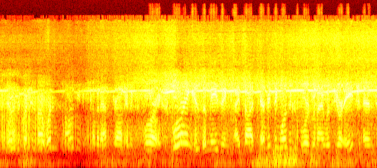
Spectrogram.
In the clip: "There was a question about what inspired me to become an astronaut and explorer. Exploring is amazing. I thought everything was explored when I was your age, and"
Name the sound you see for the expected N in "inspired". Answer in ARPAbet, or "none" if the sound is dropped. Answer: none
